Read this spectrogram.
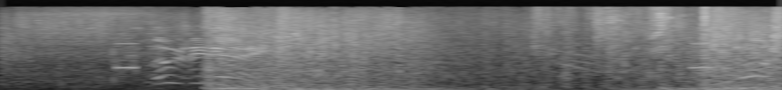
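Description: An explosion booms with a low roar.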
